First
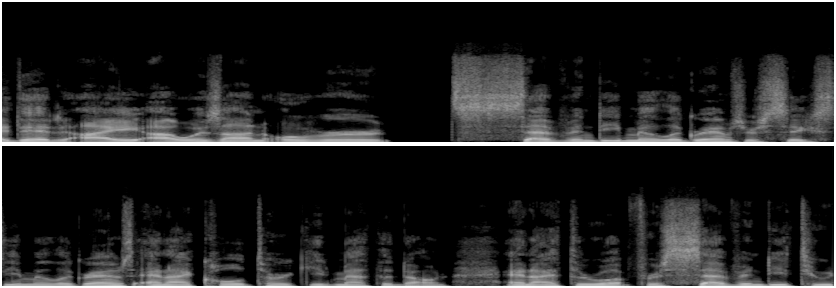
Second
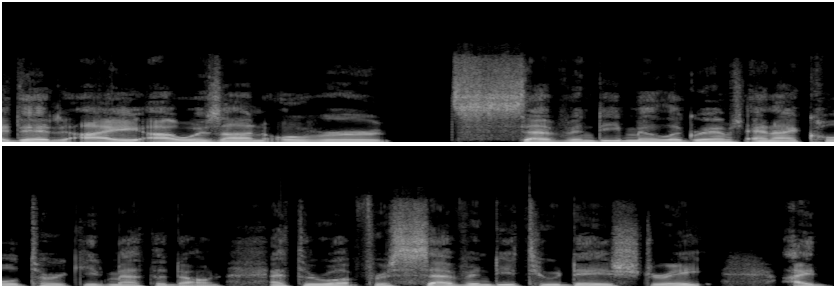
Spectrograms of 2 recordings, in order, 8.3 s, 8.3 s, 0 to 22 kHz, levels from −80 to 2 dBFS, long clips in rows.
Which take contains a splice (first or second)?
second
